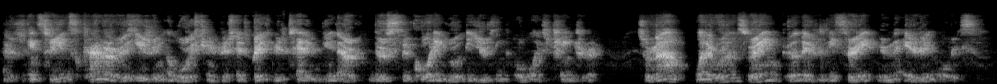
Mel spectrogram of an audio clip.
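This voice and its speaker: Guy talking thru an alien voice changer, lowish pitch, swings around a lot. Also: very animated, fast talker, sharp tone, reverberant, far from the mic, low-quality recording. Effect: voice changer filter, alien voice. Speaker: phone tutorial presenter. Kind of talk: tutorial explanation.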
